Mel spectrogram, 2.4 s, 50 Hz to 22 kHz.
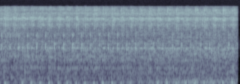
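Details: Honda Future 125 after cam chain tensioner modification (BD-style, lever 7, tube 6): even, steady low idle thump with no whine over it; cam chain quiet, tensioner whine about 90% reduced, engine running normally.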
